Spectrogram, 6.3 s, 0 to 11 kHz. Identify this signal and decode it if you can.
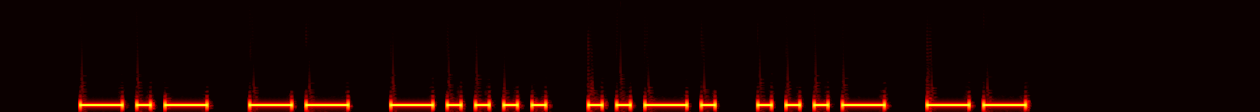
Morse code, heard as a keyed tone, about 17 wpm, 700 Hz. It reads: KM6FVM
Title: USA Call Signs - 6 Characters - Repeated 2x - 17wpm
